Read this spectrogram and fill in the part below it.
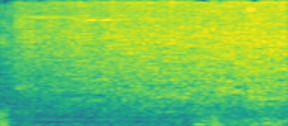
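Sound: applause sound effect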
